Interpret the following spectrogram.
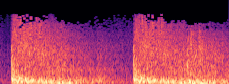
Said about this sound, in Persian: صدای انفجارهای پیهم و تیراندازی به گونه پراگنده شدت گرفت.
